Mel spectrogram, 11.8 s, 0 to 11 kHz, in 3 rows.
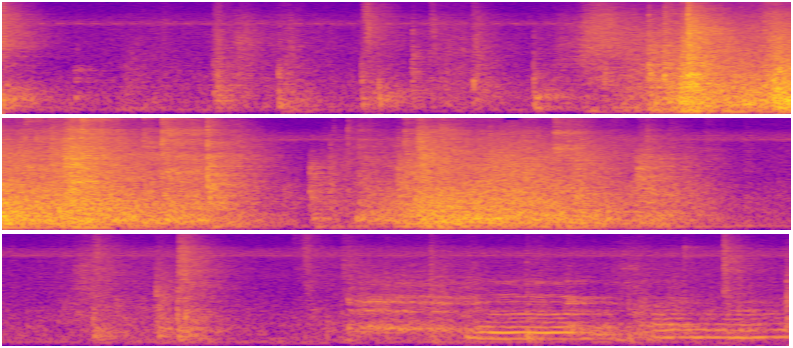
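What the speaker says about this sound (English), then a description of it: "I'm going to open up this door." A door opened in a workshop during a 1951 Ford pickup paint and clearcoat project, with rattling clicks and a long sliding rumble followed by a second sweep, then a voice speaking near the end.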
